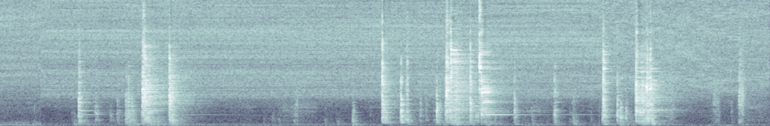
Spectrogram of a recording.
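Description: Metal tools clank and click under a vehicle.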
